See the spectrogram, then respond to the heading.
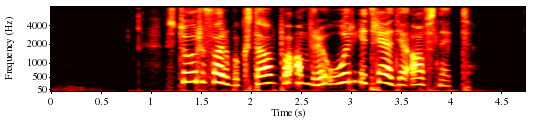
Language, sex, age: Norwegian, female, 28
